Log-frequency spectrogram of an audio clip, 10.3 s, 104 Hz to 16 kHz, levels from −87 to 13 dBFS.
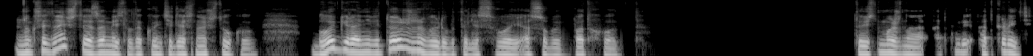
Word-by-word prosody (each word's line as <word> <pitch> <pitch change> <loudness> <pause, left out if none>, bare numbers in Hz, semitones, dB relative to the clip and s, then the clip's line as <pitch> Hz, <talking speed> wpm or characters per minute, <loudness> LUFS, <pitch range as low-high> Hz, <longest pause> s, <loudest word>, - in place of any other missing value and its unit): Но, 150 +1 -1
кстати, 175 +2 -1
знаешь, 235 +9 0
что 165 - -3
я 145 - +6
заметил, 135 -5 0
такую 120 +2 -2
интересную 130 +1 -1
штуку: 110 -4 -6 0.5
блогеры, 180 +6 +5
они 155 0 +4
ведь 145 -1 -3
тоже 210 -5 +4
выработали 120 -4 -1
свой 115 +1 -2
особый 110 -2 -5
подход. 110 -1 -4 2.3
То 135 - -1
есть 125 -1 0
можно 130 -5 +1
откры 155 +4 -8
открыть. 135 -2 -2
130 Hz, 130 wpm, -21 LUFS, 120-150 Hz, 2.3 s, я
